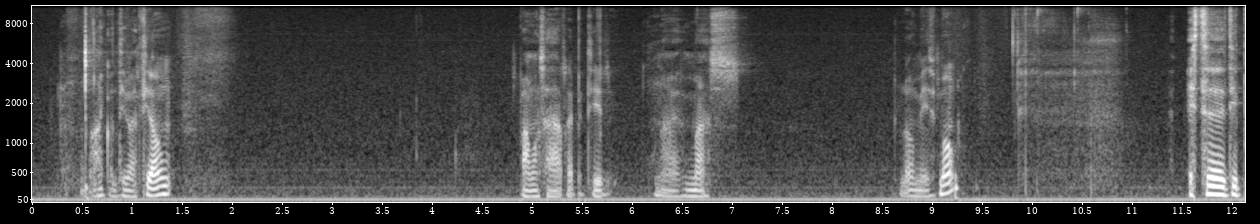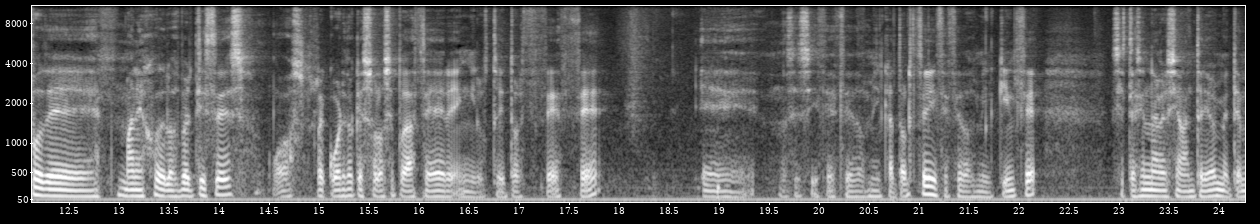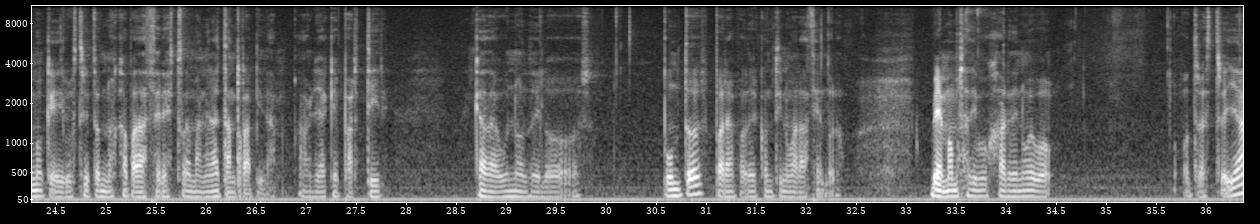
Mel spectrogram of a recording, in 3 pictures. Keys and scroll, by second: 9.9 space.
